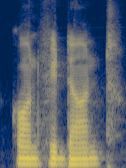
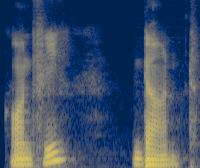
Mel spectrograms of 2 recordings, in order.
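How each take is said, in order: First: Said in the usual way. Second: "confi, daant" with a clear gap; slow syllable breakdown. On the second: Shown as a demonstration. Teacher gives learners the male form, slowly broken up. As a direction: split confidant slowly before its last syllable.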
